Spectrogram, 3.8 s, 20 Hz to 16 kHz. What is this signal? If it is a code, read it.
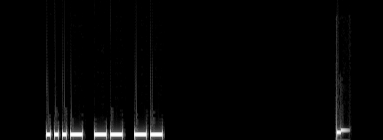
Morse code, heard as a keyed tone, about 31 wpm, 700 Hz. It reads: VMM
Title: USA Call Sign Postfixes - 3 Letters 30wpm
